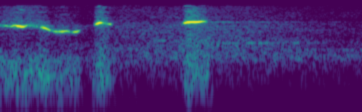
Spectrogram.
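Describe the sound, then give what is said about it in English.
A man whistles a few short notes with his eyes closed: a sliding, falling tone followed by two brief chirps, fairly soft, with quiet pauses between and no talking. “He will close his eyes and start blowing whistle.”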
